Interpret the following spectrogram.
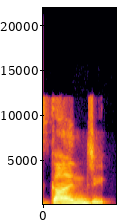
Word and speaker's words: kanji: pronunciation is so different Chinese say hanzi the Japanese have taken all Liberty and change them to the way they understand it best which is Kani so it by no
